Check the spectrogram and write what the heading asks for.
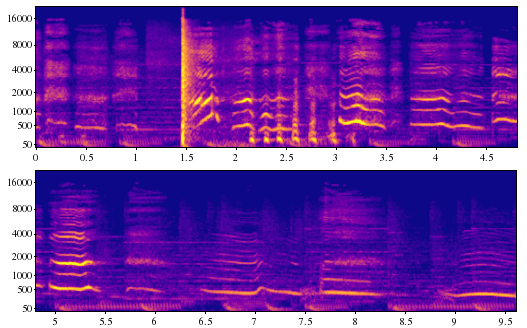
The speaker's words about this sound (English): Father Winter, her moans sound delicious.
